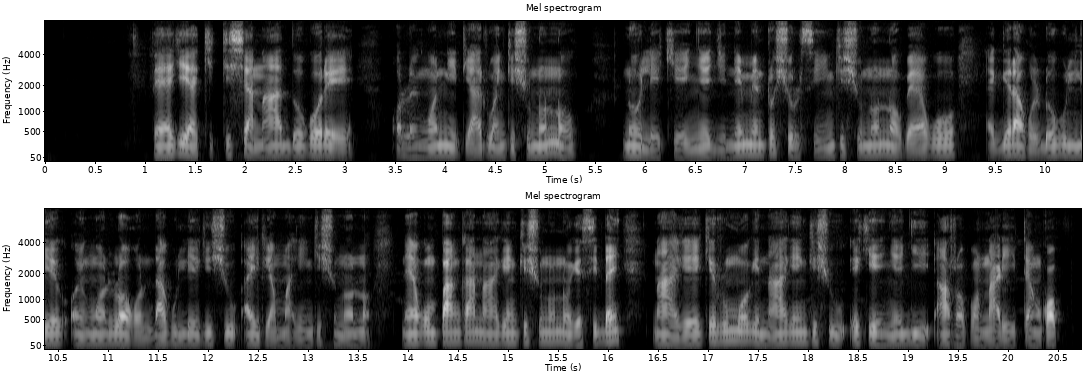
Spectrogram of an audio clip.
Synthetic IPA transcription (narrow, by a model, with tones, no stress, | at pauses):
pɛ˨˦kɪ˦a˨kɪ˨ki˦ʃa˨na˨˦do˦ko˦ɾe˨ | ɔ˨lɔ˨i˨ŋɔ˦nːi˨ti˨a˨ɾwa˨ŋki˦ʃu˦no˦no˨k | no˦˨le˨kʰe˨ɲe˦d͡ʒi˨ne˦me˦n˦to˦ʃu˨lsi˨˦ŋ˦ki˦ʃu˦no˦no˨pɛ˨˦kʊ˦ | ɛ˨ɡɪ˦ɾa˨kʊ˨ldo˦ku˦le˦kɔ̰˨i˦ŋɔ˦nlɔ˦kɔ˨nda˦ku˦le˦ki˦ʃu˦ʔa˦i˨ɾja˨ma˨kɪ˨ŋki˦ʃu˦no˦no˨ | nɛ˦kʊ˦m˦pa˦ŋka˦na˨kɛ˦ŋ˦ki˦ʃu˦no˦no˨ke˨si˦da˦i˦na˨kɛ˦ke˦ɾu˦mo˦ki˨na˨˦kɛ˦ŋ˦ki˦ʃu˦ʔe˦ke˨ɲe˦d͡ʒi˦a̰˨tɔ˨pɔ˨na̰˨ɾi˨tɛ˨ŋkɔ˦p̚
